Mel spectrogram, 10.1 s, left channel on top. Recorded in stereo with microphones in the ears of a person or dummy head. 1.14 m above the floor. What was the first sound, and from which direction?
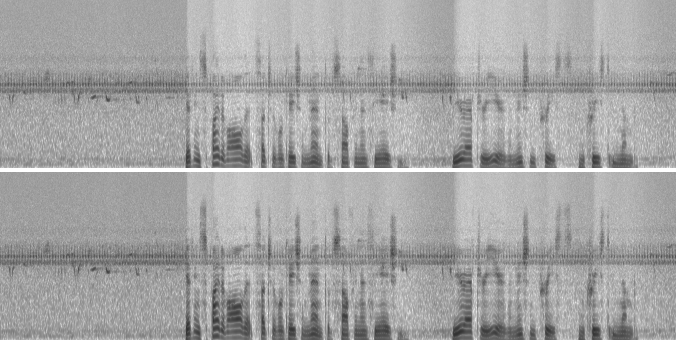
An insect, 5° right (ahead or behind).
